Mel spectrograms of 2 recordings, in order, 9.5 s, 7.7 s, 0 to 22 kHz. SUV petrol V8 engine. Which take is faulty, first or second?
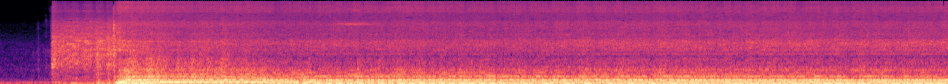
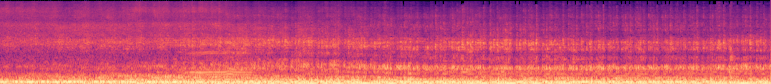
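second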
